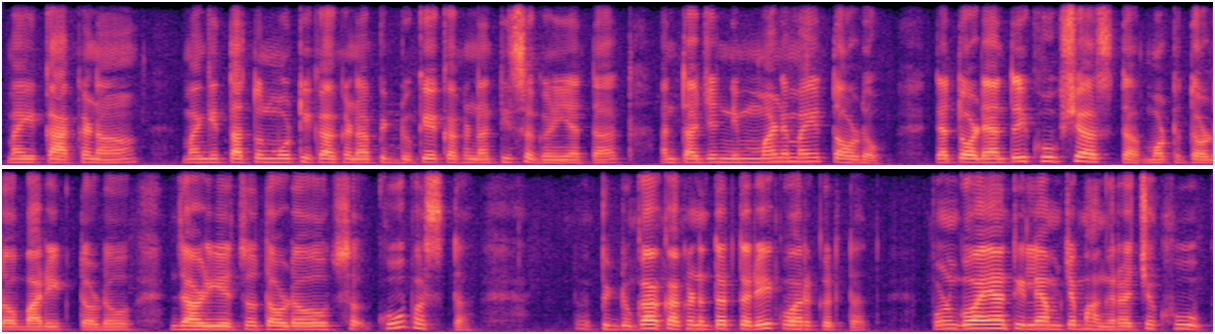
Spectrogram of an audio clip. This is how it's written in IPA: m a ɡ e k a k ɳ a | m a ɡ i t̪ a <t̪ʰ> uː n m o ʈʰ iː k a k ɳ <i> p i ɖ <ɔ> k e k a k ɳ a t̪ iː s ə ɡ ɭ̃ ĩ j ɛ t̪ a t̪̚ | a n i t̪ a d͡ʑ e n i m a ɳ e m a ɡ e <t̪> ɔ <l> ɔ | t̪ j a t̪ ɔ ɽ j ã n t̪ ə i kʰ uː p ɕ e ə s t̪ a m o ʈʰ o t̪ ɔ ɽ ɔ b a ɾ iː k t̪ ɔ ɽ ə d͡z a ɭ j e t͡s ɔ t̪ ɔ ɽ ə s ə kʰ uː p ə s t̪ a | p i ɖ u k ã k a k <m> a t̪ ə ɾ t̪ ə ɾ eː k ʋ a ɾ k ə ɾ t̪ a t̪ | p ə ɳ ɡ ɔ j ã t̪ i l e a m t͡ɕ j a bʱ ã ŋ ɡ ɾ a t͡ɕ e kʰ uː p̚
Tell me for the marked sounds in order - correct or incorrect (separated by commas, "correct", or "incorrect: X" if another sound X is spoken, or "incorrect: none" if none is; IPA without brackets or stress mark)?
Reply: incorrect: t̪, incorrect: a, incorrect: u, correct, incorrect: ɽ, incorrect: ɳ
